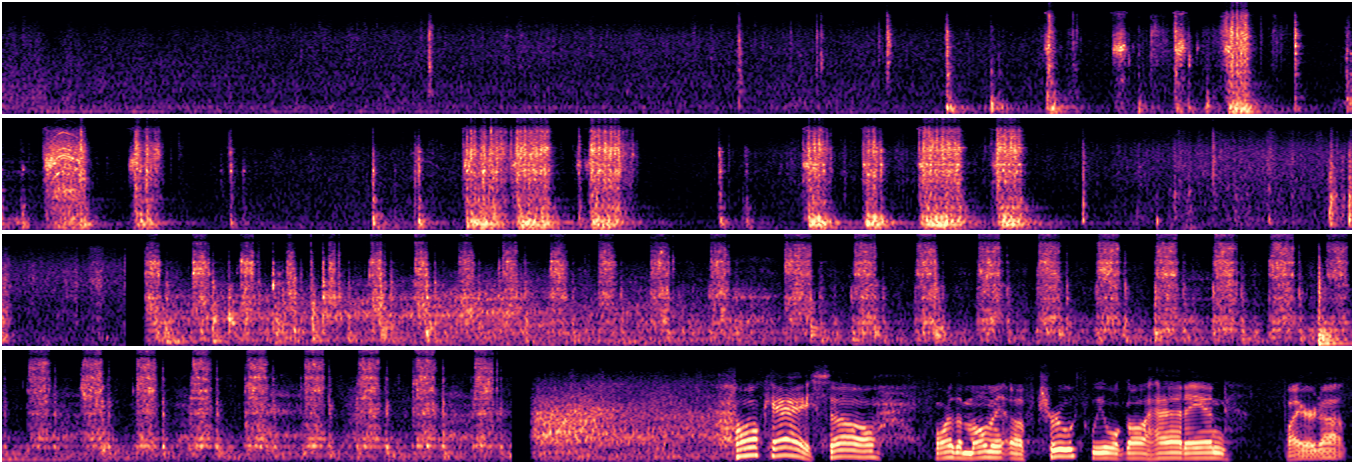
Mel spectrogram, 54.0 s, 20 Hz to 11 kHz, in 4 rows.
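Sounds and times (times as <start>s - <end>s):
ratchet wrench strokes: 10.4s - 12.4s, 13.9s - 15.1s, 18.1s - 19.9s, 21.5s - 23.8s, 28.4s - 45.6s.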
